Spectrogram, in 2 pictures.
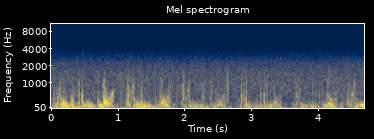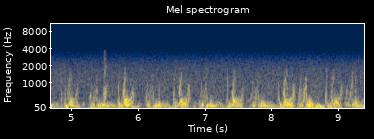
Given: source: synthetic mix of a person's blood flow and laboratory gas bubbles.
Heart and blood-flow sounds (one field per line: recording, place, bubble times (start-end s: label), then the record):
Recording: Doppler ultrasound of blood flow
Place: precordium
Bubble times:
5.47-5.54 s: bubbles
From the record:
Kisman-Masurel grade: 112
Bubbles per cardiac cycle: 1 to 2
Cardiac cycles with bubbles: 1 to 10%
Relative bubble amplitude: moderate (0.250 to 0.450)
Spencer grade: 1 (occasional bubble signal discernible with the cardiac motion signal, with majority of cardiac periods free of bubbles)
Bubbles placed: anywhere in the cardiac cycle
